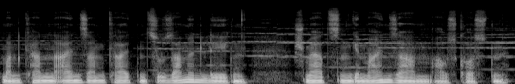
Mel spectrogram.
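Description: An actor playing a brooding, hesitant ex-prisoner of war, telling his story in a measured, introspective way in a radio drama. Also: a bass voice, mellow. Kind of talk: literary radio drama narration and dialogue. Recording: close dry studio, music behind. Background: music.

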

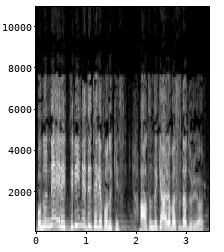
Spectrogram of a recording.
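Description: An actress playing a nagging, reproachful wife in radio theatre, scolding and insistent with a sarcastic edge. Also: female voice, high-pitched, big pitch swings, racing, soft background music. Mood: indignant. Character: nagging, reproachful wife pushing her jobless husband.

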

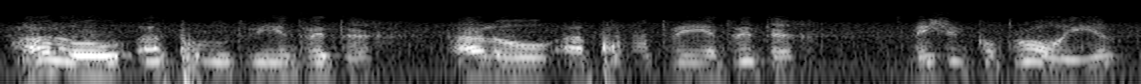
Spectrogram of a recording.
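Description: An actor playing a businesslike mission control official over a radio link in a 1970 science-fiction radio drama, brisk and formal. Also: male voice, a little high, steady tone, highs cut off. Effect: radio link filter. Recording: thin, noisy radio transmission.

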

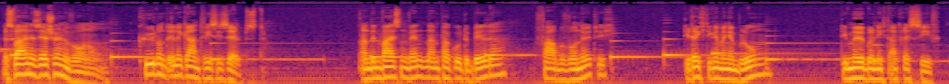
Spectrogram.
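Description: A man's voice: lowish voice, normal speed, pauses often, lightly acted. An actor playing a laconic, ironic investigator who narrates his case in a 1960s German crime radio drama. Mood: dry, wry. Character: wry, hard-boiled male investigator narrating his case. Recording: music behind the voice.

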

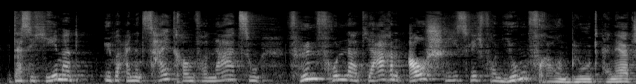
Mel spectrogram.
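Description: A young gentleman student speaks in a fairly high male voice. He is sceptical and hesitant, with wordy, courteous radio drama delivery. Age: young adult. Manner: hesitant, wordy, politely formal.

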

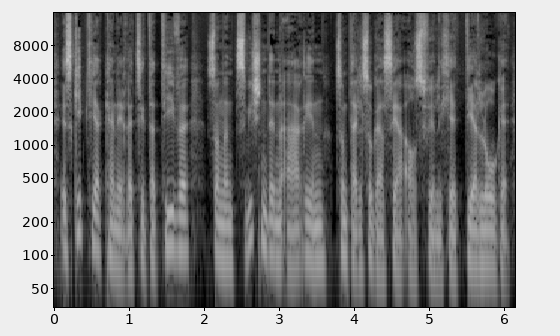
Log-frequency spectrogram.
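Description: A man presenting a radio programme in measured, formal scripted narration. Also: low voice, darkish tone, no room sound, studio quality.

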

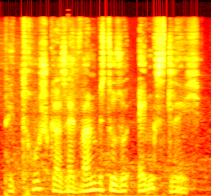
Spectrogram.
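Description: Gravelly, wry male private detective. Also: lowish voice, lively intonation, normal speed. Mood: calm, low-key. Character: wry East Berlin private detective, ex-policeman. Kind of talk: German radio crime drama, narration and dialogue.

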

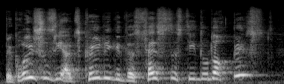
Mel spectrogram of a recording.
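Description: A man's voice: very high voice, big pitch swings, moderate pace, mellow, full character voice. An actor playing a fussy, hearty old shepherd father in a classical German radio drama. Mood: hearty, urging.

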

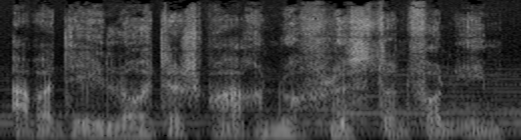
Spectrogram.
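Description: Very deep, creaky male narrator. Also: expressive, over music. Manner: measured storytelling. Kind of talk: scripted radio drama narration.

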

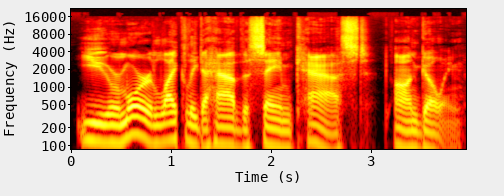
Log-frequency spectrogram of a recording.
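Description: A man's voice: on the low side, slow pace, no echo, studio quality. A man talking conversationally as an interview guest, thinking aloud and circling back to rephrase his points. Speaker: guest, audio drama producer.

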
